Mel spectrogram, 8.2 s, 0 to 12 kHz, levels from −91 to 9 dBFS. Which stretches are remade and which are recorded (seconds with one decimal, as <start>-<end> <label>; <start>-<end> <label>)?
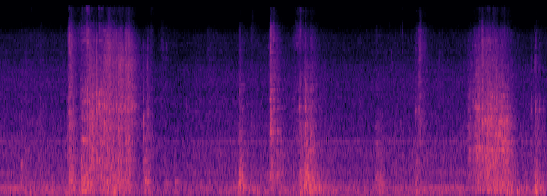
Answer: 0.0-8.2 recorded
